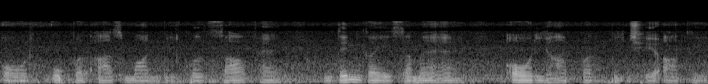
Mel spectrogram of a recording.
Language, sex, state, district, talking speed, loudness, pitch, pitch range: Hindi, male, Bihar, Araria, 145 wpm, -27 LUFS, 90 Hz, 85-95 Hz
